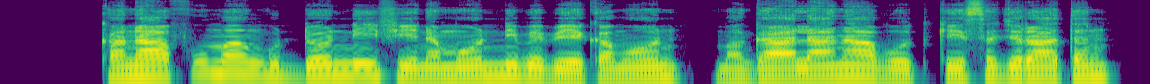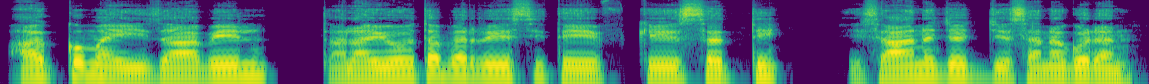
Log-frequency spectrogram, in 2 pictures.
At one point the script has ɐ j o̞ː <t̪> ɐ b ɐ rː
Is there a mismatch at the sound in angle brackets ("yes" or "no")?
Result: no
